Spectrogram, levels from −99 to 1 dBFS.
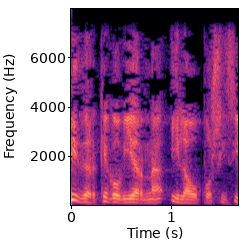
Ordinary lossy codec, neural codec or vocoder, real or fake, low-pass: none; none; real; 7.2 kHz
